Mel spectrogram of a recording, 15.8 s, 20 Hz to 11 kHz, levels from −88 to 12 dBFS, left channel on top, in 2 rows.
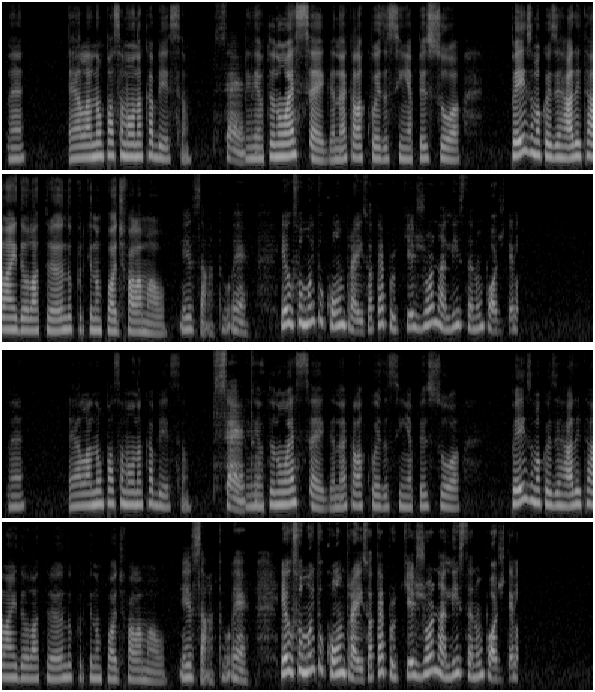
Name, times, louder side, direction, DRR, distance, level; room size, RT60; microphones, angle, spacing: voice 1, 0.9-2.5 3.2-6.1 6.8-10.1, left 4 dB, 60° left, 0.8 m, -32 dB
voice 2, 2.8-3.5 10.2-14.8, right 3 dB, 70° right, 1.3 m, -33 dB
open air
head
